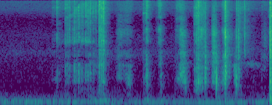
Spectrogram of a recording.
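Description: Scissors snipping through a laminated greeting card, a quick run of close, crisp cuts that quicken toward the end, with no talking.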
